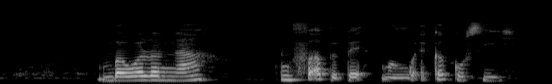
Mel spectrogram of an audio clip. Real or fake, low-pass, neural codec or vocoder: real; 7.2 kHz; none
